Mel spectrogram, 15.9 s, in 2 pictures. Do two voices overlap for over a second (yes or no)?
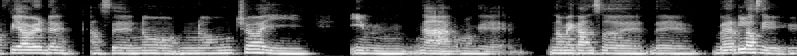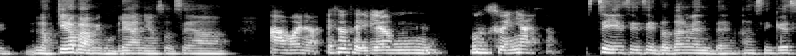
no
